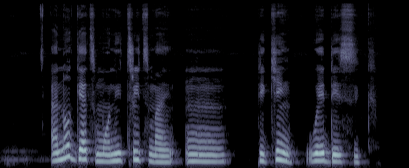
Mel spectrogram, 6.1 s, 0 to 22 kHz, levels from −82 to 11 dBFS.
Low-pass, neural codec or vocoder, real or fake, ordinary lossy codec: none; vocoder, 48 kHz, 128 mel bands, Vocos; fake; none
